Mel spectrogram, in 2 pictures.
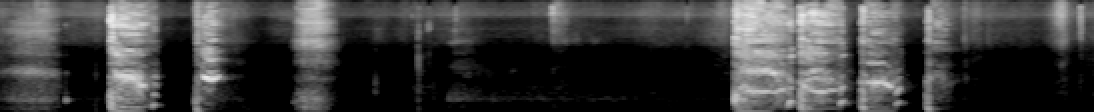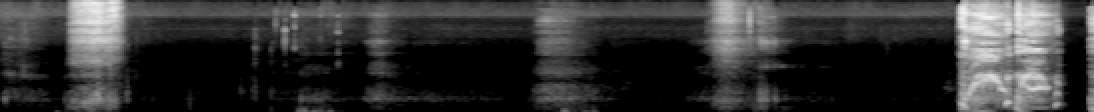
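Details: Sore adult coughing over several weeks, X-ray pending to check for pneumonia: repeated harsh, forceful cough bursts in irregular clusters with quiet gaps; persistent cough, suspected bronchitis.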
